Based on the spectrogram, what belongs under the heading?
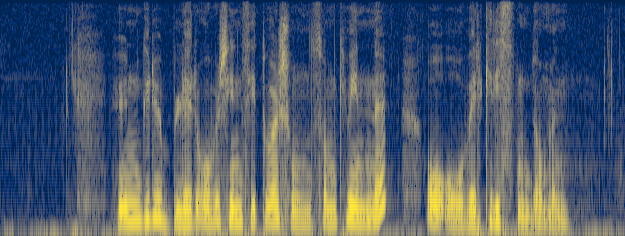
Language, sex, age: Norwegian, female, 63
